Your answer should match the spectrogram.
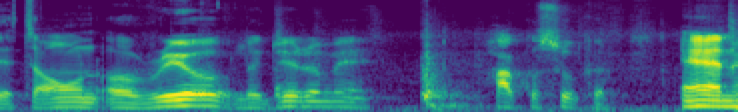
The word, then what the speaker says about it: Hakosuka: Somebody was telling me that you don't pronounce it like that. It's pronounced Hakosuka, but it's in Texas now.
